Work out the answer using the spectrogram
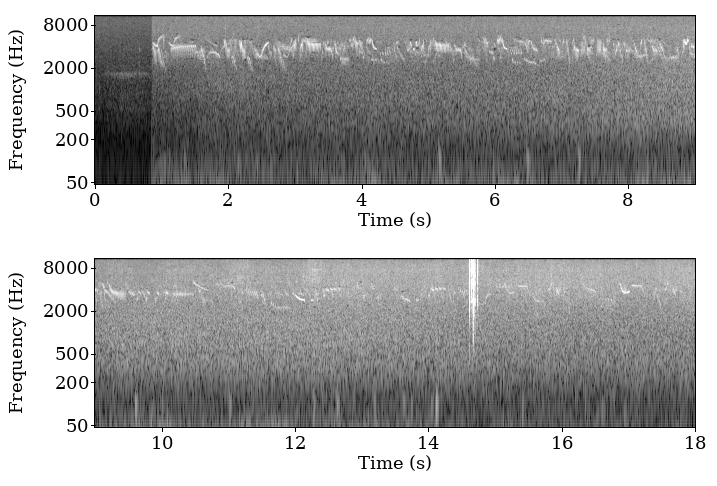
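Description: Small birds chirping and twittering in quick high notes over a low, steady outdoor rumble; the song thins out after about twelve seconds. A single sharp click sounds about three-quarters of the way through.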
